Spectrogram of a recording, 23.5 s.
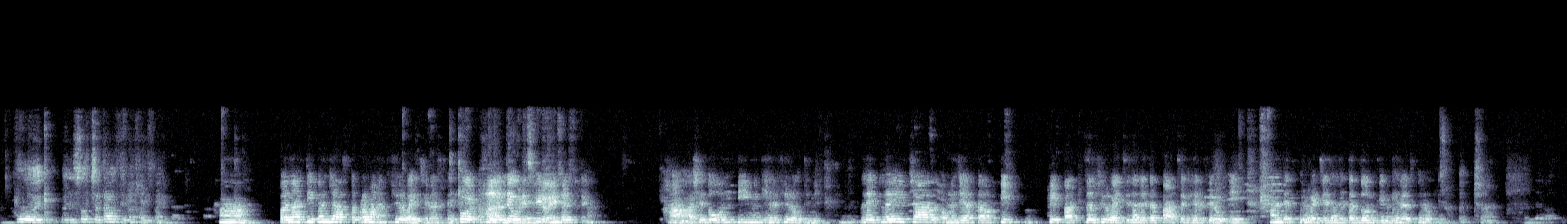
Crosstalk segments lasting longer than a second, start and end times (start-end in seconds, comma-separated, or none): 7.3-8.5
